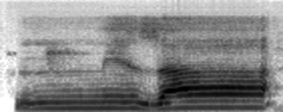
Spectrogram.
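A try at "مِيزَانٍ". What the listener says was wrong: minya panjang, mizanin.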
